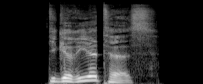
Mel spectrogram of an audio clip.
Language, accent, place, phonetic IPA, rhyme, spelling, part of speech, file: German, Germany, Berlin, [diɡeˈʁiːɐ̯təs], -iːɐ̯təs, digeriertes, adjective, De-digeriertes.ogg
- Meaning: strong/mixed nominative/accusative neuter singular of digeriert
